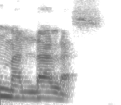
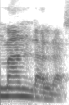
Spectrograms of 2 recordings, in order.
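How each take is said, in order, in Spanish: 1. El acento está en la segunda sílaba. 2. El acento está en la primera sílaba. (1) "son mandalas, con, sin acento en la A" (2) "no son mandalas"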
